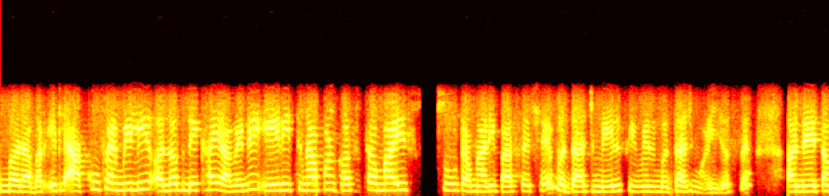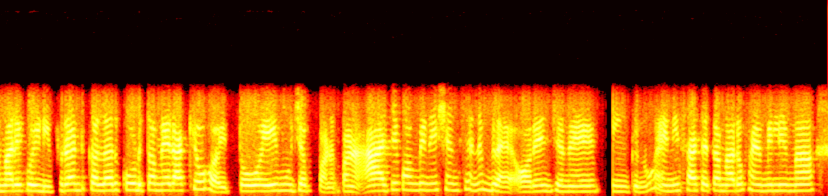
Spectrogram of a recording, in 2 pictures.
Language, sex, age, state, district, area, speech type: Gujarati, female, 18-30, Gujarat, Anand, urban, conversation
